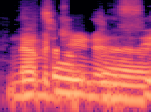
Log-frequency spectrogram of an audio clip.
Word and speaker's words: Namajunas: So I guess this Rose Namajunas, I think is how you say it. – Namajunas, yes.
